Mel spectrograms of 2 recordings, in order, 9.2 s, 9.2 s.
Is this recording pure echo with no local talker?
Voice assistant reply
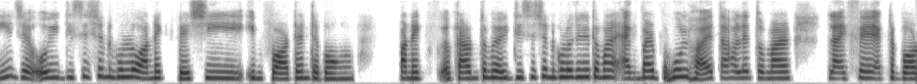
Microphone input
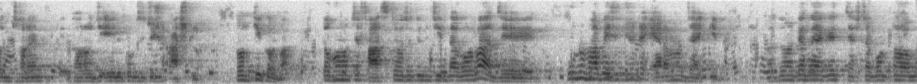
No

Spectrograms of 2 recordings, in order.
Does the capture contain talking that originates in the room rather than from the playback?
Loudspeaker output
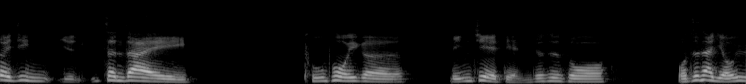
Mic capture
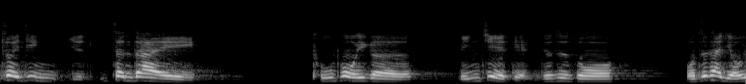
No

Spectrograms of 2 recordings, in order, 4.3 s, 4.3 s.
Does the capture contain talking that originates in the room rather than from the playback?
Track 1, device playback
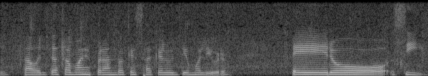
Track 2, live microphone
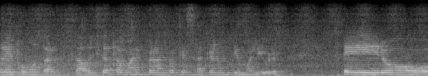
No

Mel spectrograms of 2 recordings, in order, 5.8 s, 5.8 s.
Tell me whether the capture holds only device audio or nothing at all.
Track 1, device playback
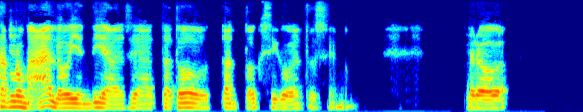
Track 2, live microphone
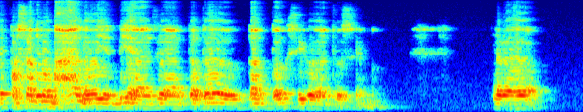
Yes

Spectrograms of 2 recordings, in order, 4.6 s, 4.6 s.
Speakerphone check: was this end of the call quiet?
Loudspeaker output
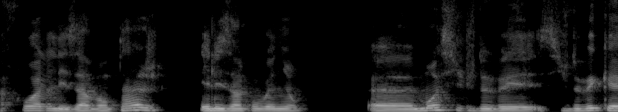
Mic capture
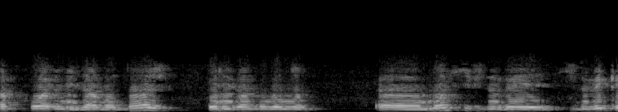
Yes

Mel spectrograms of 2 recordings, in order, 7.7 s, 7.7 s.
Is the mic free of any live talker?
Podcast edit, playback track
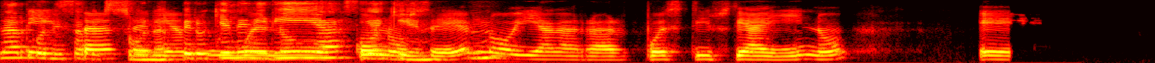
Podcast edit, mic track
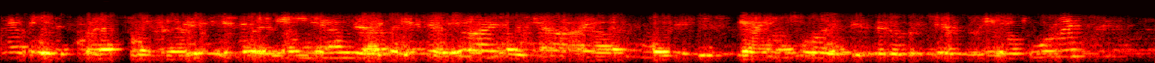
No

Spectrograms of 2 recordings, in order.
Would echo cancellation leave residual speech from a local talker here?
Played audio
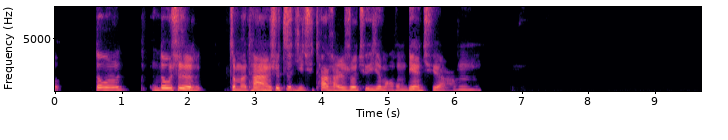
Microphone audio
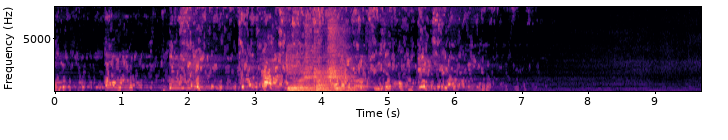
Yes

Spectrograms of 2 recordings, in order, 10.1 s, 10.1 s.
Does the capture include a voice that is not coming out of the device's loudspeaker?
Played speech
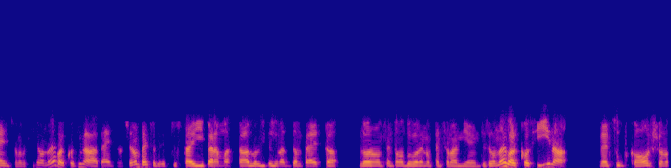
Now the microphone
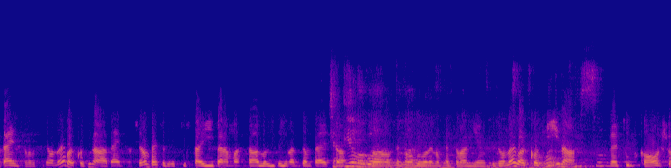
Yes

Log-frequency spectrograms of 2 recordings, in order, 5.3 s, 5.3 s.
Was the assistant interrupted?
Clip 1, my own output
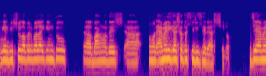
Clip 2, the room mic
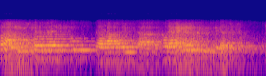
No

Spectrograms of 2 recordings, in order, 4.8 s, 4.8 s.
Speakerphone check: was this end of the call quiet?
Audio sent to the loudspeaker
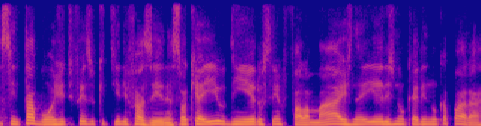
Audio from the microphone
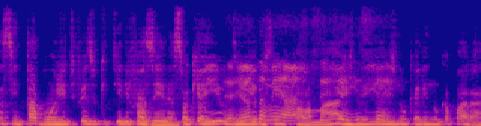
No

